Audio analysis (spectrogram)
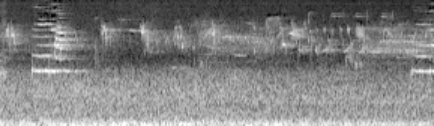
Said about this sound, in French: Euh, il, y a une, belle profondeur de, de, chant. On a entendu un rapace, je pense. Euh. puis il y, a une, diversité de passereaux forestiers aussi. C'est très très beau parce que c'est très calmant.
